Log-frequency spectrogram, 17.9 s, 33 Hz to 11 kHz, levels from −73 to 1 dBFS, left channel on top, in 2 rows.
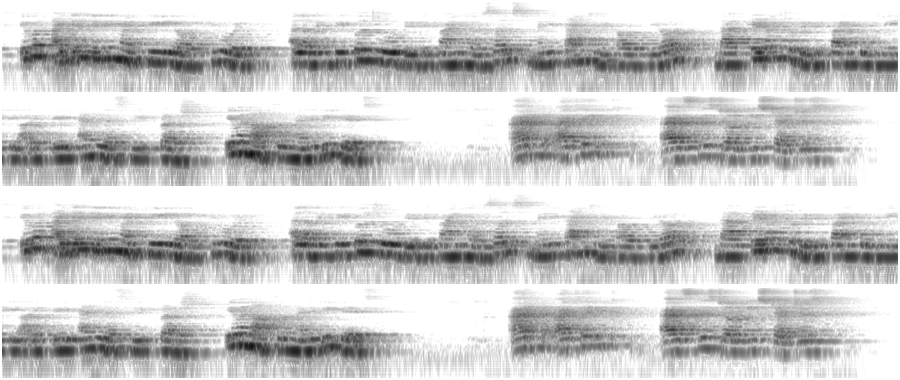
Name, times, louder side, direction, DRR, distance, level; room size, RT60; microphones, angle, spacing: voice 1, 0.2-2.5 2.9-6.8 7.1-10.8 11.2-12.6, equal, 25° left, -5 dB, 1.2 m, -22 dB
voice 2, 14.0-15.1 15.5-17.5, equal, 35° right, -9 dB, 2.5 m, -29 dB
9.7 x 4.5 x 3.3 m, 1.2 s
head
